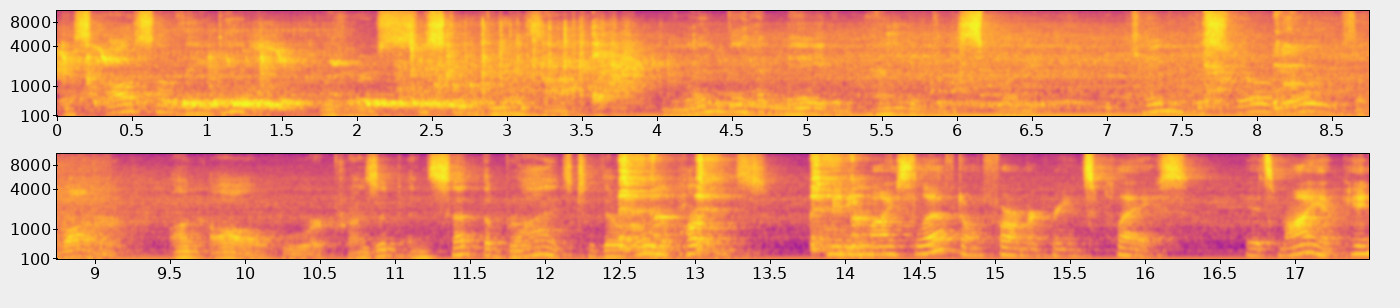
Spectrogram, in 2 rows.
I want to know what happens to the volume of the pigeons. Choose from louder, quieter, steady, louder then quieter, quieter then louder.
quieter.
